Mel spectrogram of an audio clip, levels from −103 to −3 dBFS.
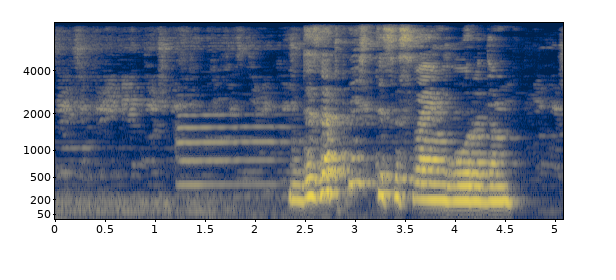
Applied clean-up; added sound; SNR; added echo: classical method WPE with log-MMSE.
